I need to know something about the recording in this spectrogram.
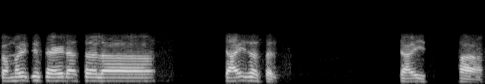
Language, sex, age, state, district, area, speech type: Marathi, male, 18-30, Maharashtra, Thane, urban, conversation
